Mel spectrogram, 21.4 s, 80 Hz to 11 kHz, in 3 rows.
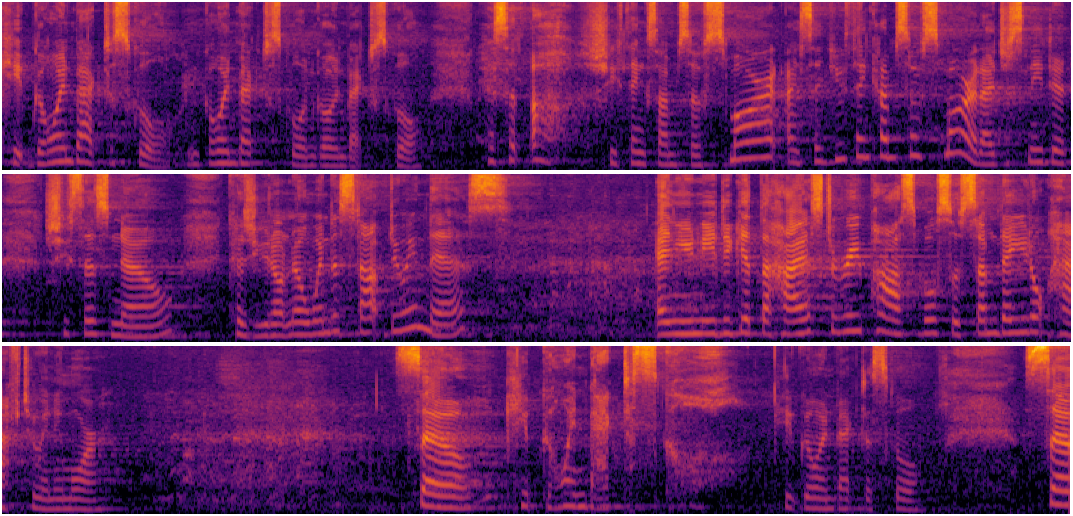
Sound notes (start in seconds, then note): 15.3 audience laughing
